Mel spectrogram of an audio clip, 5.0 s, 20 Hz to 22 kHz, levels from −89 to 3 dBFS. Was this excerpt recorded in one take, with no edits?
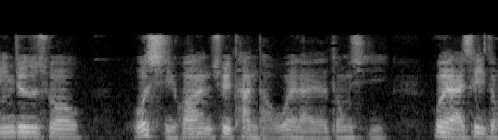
yes; 0 cuts

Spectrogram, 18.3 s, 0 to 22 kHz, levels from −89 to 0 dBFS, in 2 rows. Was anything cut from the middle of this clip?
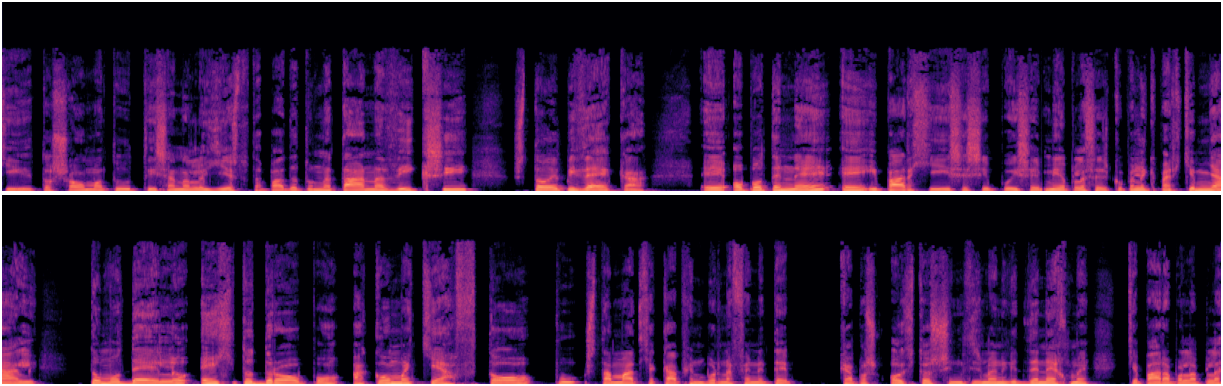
no; 0 cuts

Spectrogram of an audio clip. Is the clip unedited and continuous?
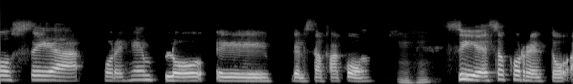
no; 2 cuts; at 2.9 s, 4.4 s

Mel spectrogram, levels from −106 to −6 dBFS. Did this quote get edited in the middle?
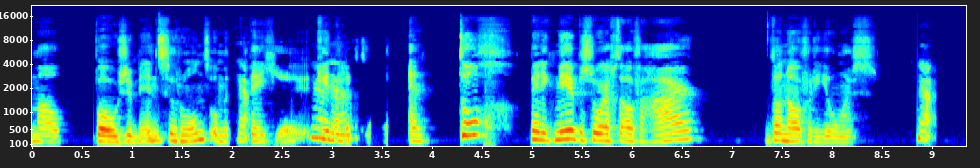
yes; 3 cuts; at 2.0 s, 3.5 s, 4.9 s

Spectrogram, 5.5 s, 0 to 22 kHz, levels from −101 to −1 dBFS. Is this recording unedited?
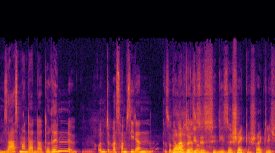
yes; 0 cuts

